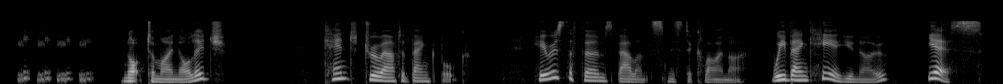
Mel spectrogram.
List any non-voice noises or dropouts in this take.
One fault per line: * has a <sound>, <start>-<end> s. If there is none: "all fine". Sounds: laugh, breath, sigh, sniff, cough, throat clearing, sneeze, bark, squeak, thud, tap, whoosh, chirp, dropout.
* has a laugh, 0.2-0.9 s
